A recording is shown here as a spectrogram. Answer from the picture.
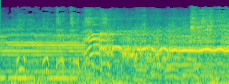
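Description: A person screaming: a held cry that jumps to a high, wavering shriek about a second in and carries on past the end.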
